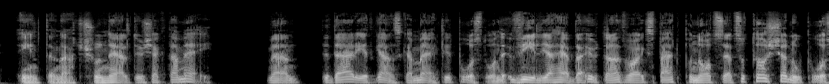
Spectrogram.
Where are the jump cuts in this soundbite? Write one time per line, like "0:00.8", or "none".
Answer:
0:02.4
